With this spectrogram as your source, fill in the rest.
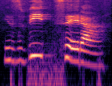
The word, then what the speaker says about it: Svizzera: E depois, na última frase, no, sono svizzera. Olha o som da pizza. Svizzera.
